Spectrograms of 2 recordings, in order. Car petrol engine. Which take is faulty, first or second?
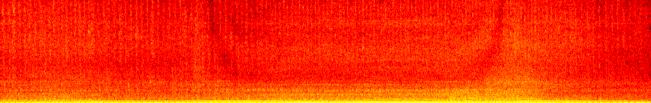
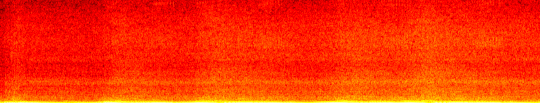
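first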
